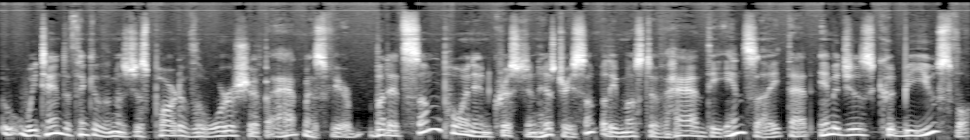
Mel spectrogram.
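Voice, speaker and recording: A normal speaking voice from a man at medium pitch and a moderate pace. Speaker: radio host. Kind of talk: radio interview. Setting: studio. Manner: formal.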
